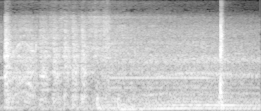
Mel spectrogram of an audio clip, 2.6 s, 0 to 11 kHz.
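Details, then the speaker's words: Lincoln V8 that was running rough with a cylinder 7 misfire code, started after the repair: catches quickly and settles into a smooth, even idle without its usual shake or stumble. "that is actually smooth usually when I start this car up it like jiggers a little bit"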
